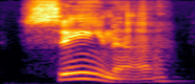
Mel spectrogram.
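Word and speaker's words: Seyna: you do that that is actually from john cena but it's not spelled like the john cena right the john cena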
